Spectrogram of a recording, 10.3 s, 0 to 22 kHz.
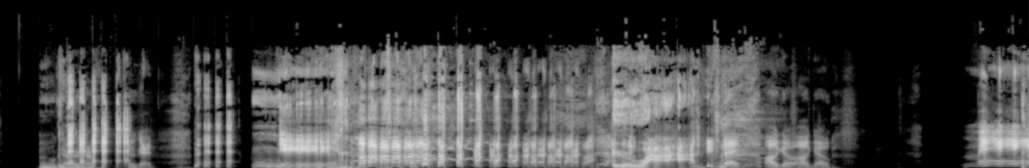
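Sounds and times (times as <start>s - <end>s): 
speech: 0.4s - 8.5s
person imitating a sheep bleat: 0.6s - 1.4s, 2.1s - 3.4s, 6.1s - 7.0s, 9.7s - 10.2s
laughter: 3.0s - 8.0s.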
